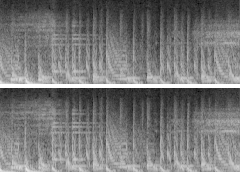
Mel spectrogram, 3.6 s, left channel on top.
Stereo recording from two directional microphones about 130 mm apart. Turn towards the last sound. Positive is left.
turn(degrees=35)  # may be behind; listen again after turning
